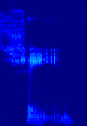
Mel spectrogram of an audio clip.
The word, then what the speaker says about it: Shein: if i'm wrong but everything i've read and watched says sheen so cool let's go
